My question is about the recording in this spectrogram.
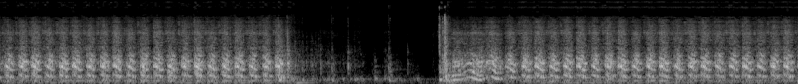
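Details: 1979 Jeep CJ5 sitting since 2019, freshly charged battery: steady starter chug around 220 beats a minute, short pause, more cranking that never fires; cranking, no start.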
